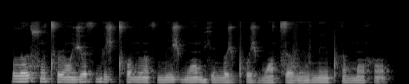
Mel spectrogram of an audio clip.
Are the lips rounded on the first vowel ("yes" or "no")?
yes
